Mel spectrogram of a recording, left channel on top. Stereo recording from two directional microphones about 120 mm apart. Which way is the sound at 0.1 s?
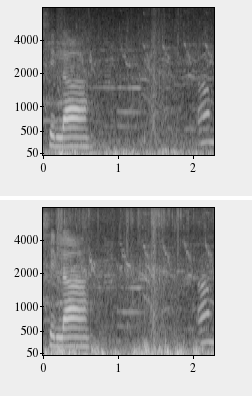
25° left (ahead or behind).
